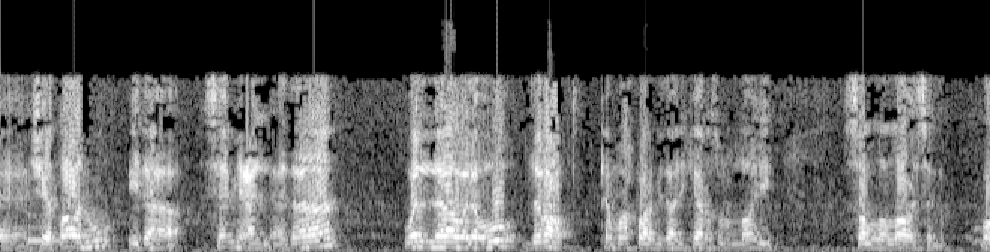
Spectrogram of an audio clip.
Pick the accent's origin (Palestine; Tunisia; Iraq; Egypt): Iraq; نحن في بلدنا العراق نقول على الرجل، الطفل، الطفل الحرك أو الشخص الشديد نقول عليه عارم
